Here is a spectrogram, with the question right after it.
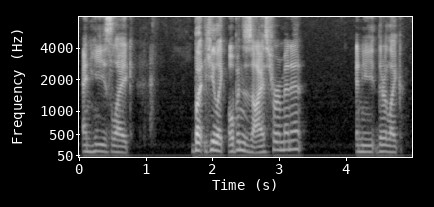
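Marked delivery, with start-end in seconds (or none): none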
